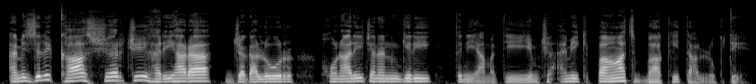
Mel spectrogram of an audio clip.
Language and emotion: Kashmiri, neutral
